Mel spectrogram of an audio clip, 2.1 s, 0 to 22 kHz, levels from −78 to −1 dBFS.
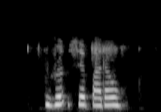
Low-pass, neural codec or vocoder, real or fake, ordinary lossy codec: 5.4 kHz; none; real; Opus, 32 kbps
